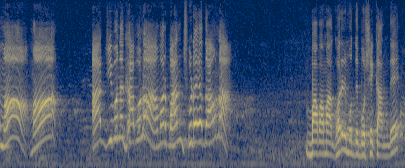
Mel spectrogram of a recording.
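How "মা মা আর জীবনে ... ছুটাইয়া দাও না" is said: high, wailing plea for mother; acted child calling out in distress; child's pleading cry. Tied-up child begs his mother to untie him, pleading high.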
